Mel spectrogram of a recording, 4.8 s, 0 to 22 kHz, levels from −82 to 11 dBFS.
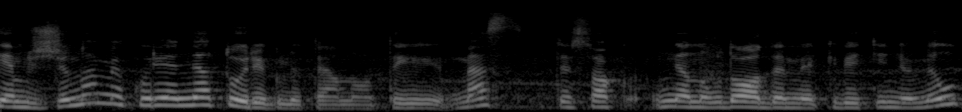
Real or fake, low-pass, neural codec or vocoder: fake; 14.4 kHz; autoencoder, 48 kHz, 128 numbers a frame, DAC-VAE, trained on Japanese speech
